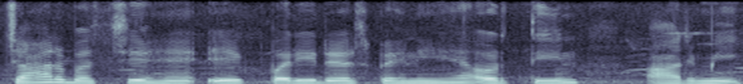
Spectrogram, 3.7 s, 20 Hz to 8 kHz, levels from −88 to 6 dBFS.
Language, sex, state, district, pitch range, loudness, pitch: Hindi, male, Bihar, Katihar, 190-215 Hz, -16 LUFS, 200 Hz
